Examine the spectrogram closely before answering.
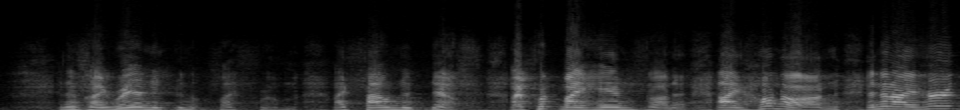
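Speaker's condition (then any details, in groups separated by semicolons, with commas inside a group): Severe cleft palate with lisp; congenital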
